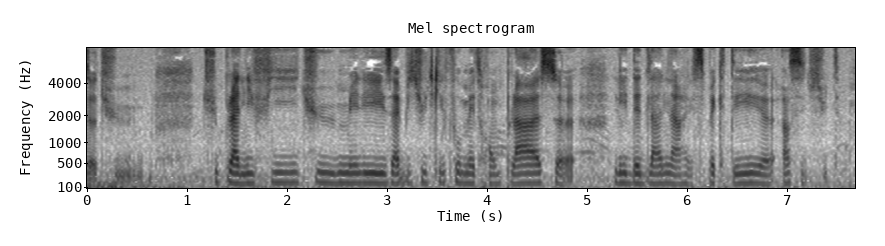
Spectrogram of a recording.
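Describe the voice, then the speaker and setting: Fairly slow speech with audible room echo and noticeable background noise. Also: woman. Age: 20s. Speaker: podcast host. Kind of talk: personal monologue. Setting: outdoors by a river. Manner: hesitant, many fillers.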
